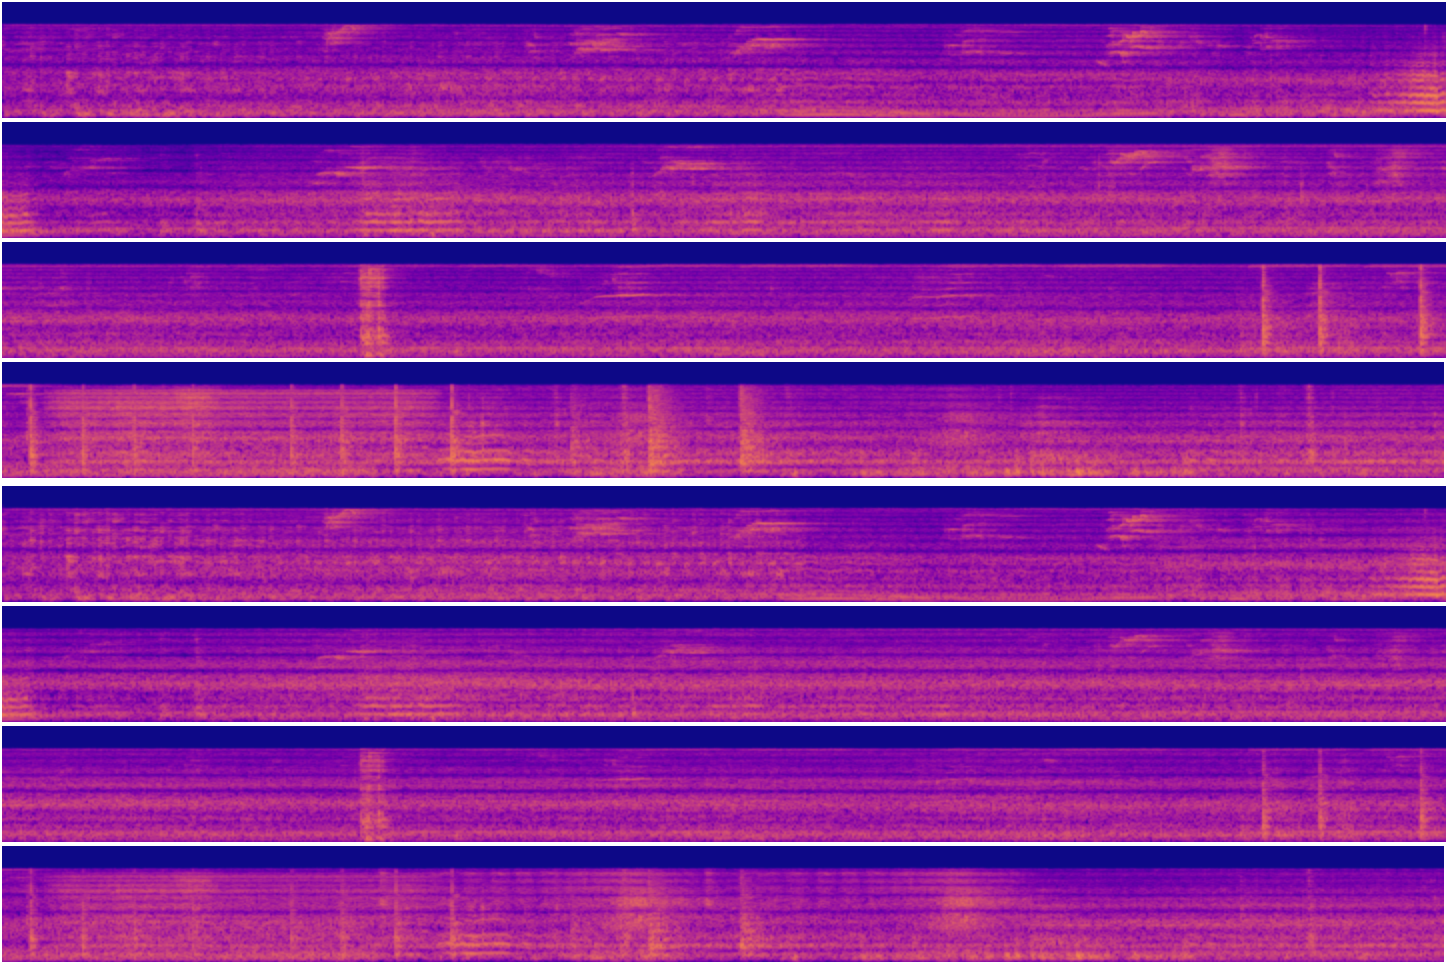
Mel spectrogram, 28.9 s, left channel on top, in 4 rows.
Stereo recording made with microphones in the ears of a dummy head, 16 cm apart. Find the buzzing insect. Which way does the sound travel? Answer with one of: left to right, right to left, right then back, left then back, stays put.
right to left.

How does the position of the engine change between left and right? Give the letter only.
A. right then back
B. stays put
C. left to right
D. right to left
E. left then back
B.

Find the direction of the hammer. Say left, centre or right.
left.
